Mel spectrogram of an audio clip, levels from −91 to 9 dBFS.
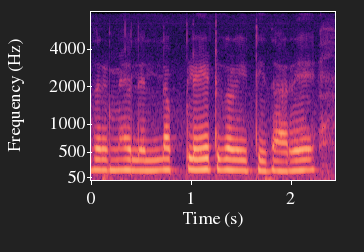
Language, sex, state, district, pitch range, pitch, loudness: Kannada, female, Karnataka, Koppal, 180-190 Hz, 185 Hz, -12 LUFS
